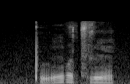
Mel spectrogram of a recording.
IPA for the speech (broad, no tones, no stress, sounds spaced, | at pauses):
pʼ ṵ ŋ o t͡s lʲ ɛ̃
